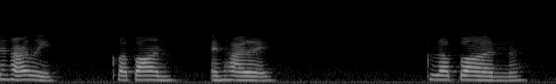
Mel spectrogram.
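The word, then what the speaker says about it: Clopin: Clopon. That's how you pronounce his name, right? Yeah, French.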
